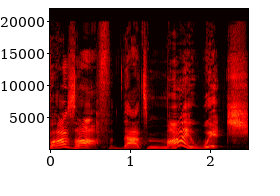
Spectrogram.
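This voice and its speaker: A woman's put-on character voice, fairly high, shrill, croaky and growling. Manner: menacing, shouting.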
